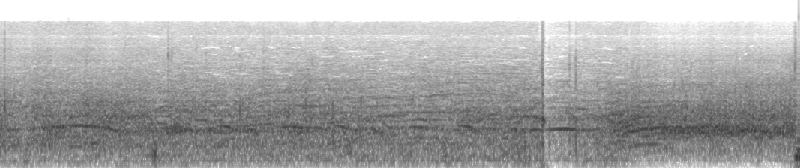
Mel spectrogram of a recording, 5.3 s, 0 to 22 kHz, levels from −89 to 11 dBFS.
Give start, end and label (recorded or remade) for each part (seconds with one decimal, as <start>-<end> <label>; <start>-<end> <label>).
0.0-1.0 remade; 1.0-4.2 recorded; 4.2-5.3 remade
